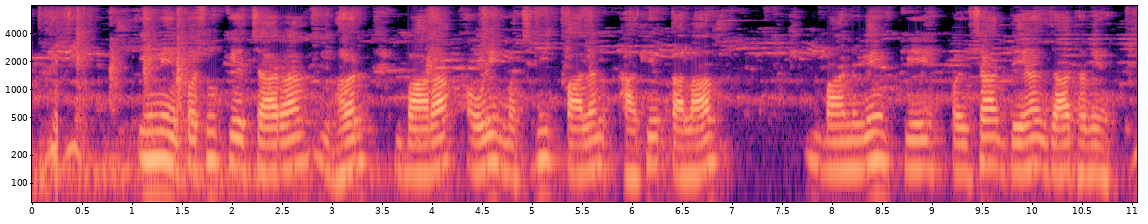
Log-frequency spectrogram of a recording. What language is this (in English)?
Bhojpuri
